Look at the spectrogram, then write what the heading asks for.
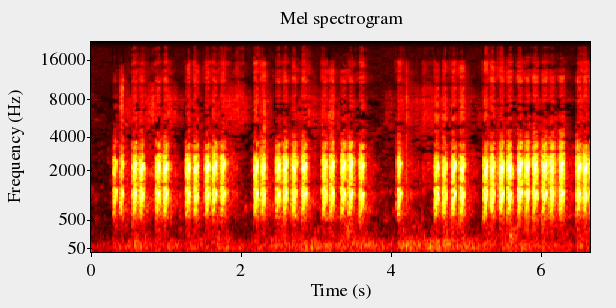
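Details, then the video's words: Chicks of a wild yellow-vented bulbul beg while a parent feeds them, giving dense runs of raspy, buzzy notes in tight groups of three to six, almost continuous, with short breaks between bursts. "indukan burung trucuk meloloh anakan di alam"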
